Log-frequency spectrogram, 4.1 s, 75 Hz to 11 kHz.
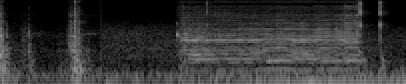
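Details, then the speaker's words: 3rd-gen Toyota 4Runner/Hilux Surf transfer case actuator, tested after resealing, stuck-in-4Hi problem blamed on the big internal gear: small motor whirs steadily about two seconds then stops, with clicks; actuator motor runs normally. "stops it runs and then stops so it's not gonna run continuously"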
